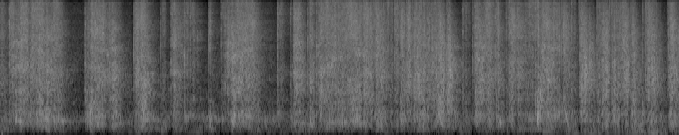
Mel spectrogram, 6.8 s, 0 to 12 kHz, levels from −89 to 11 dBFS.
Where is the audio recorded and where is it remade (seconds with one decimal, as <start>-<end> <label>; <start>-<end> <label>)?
0.0-3.7 remade; 3.7-4.5 recorded; 4.5-5.6 remade; 5.6-6.8 recorded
